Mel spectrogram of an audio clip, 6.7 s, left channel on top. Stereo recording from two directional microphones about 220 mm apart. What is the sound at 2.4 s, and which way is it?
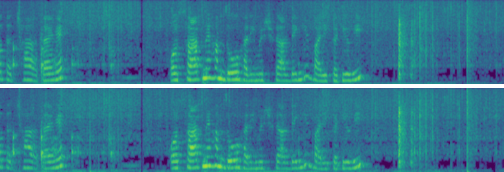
Frying, 35° left (ahead or behind).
